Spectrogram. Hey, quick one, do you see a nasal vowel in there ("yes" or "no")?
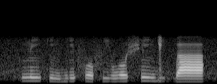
yes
